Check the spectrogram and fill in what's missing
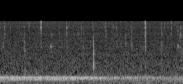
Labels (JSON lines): {"label": "anthrophony, boat engine", "recorder": "HydroMoth"}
